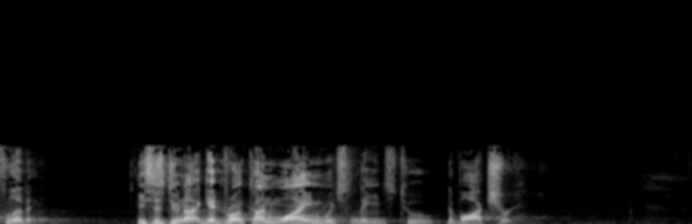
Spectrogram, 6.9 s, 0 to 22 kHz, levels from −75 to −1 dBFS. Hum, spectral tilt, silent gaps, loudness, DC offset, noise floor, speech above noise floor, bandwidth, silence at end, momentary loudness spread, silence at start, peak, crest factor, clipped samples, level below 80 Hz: none; -3 dB/octave; none; -20 LUFS; under 0.1%; -63 dBFS; 42 dB; 8 kHz; 1.8 s; 18 LU; 0 s; -2 dBFS; 20 dB; under 0.1%; -60 dBFS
